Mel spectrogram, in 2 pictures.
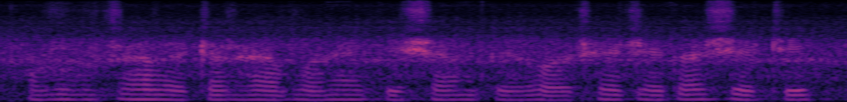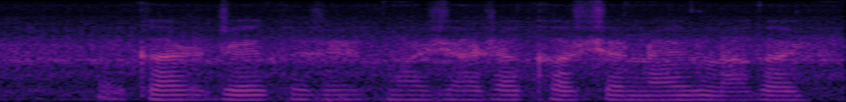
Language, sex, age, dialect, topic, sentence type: Chhattisgarhi, male, 46-50, Central, agriculture, statement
